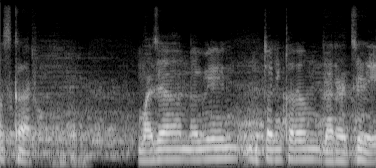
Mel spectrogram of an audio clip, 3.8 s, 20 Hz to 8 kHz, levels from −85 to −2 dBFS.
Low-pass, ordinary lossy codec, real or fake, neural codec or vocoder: 7.2 kHz; none; fake; codec, 44.1 kHz, 2.6 kbps, SNAC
